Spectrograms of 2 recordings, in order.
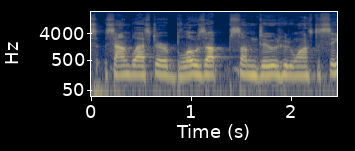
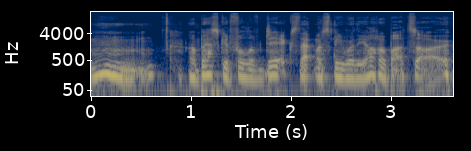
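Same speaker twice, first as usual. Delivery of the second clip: hushed, soft, villainous evil robot voice; 3 semitones lower, 8 dB quieter than usual. Recapping a scene where Megatron reacts to the find: Megatron voice. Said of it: "You sound like Vegeta when you do the Megatron voice".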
